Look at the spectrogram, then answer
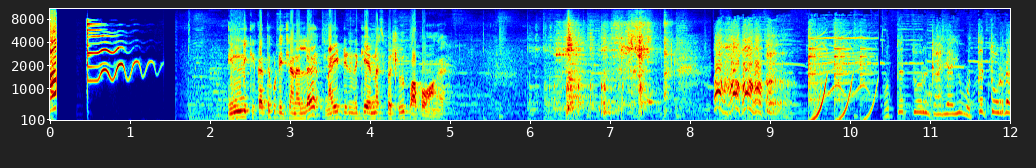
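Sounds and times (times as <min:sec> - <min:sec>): cartoon boing: 0:00.5 - 0:01.4, 0:09.5 - 0:10.4.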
